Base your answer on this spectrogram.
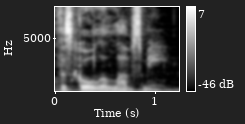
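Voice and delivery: soft inner whisper; a woman reassuring herself in her head, whispered; whispered thought. Retold or imitated. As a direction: breathe it as a private thought. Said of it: "she thinks to herself".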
